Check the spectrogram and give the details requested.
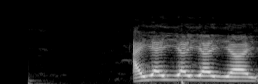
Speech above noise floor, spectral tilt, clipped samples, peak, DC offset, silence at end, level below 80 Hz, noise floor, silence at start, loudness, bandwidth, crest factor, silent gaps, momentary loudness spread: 57 dB; -6.5 dB/octave; under 0.1%; -2 dBFS; under 0.1%; 0 s; -50 dBFS; -70 dBFS; 1.35 s; -14 LUFS; 7 kHz; 14 dB; none; 5 LU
